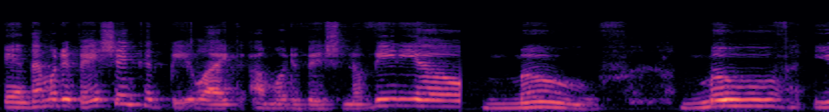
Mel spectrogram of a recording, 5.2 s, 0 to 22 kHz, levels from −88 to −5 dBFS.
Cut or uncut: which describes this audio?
cut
